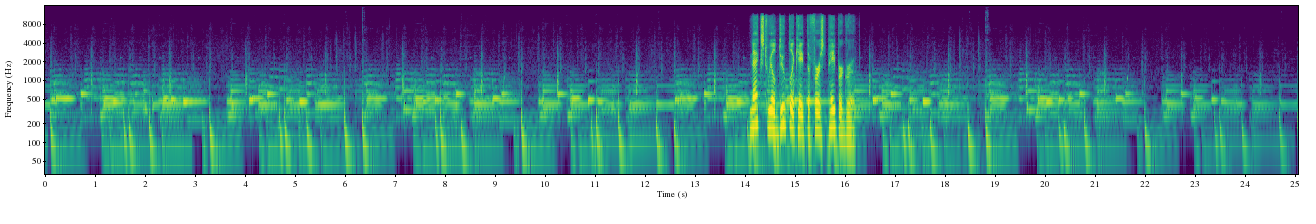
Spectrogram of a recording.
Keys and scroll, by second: 7.4 super+s, 14.1 super+s, 16.0 super+d, 17.9 super+], 19.5 super+[.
